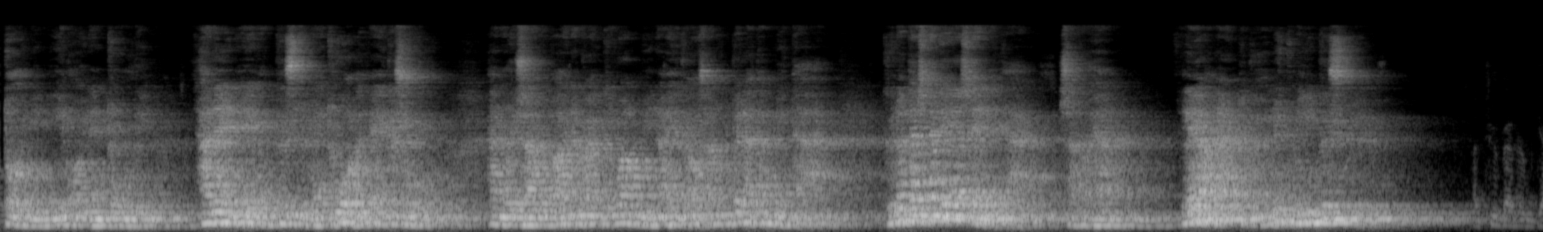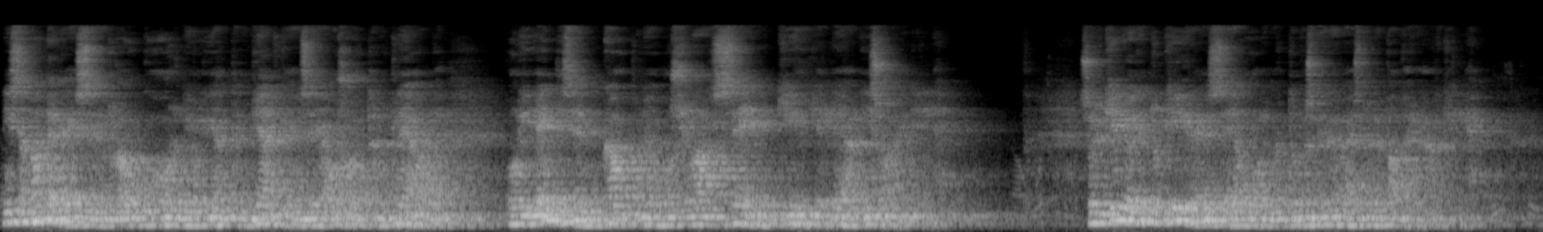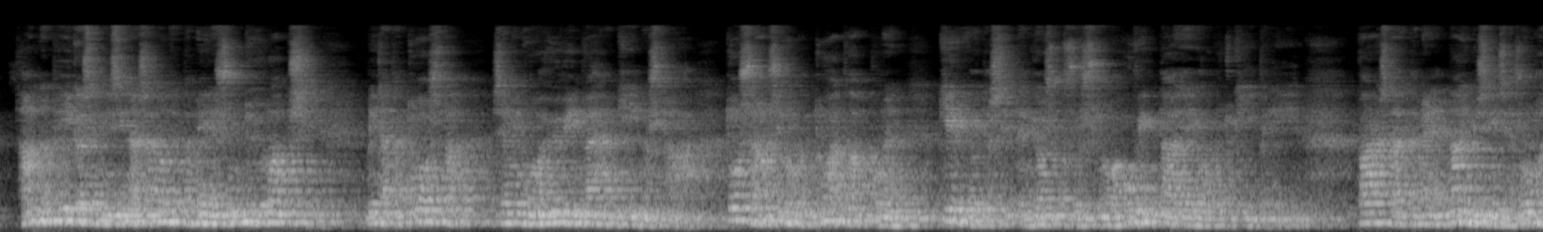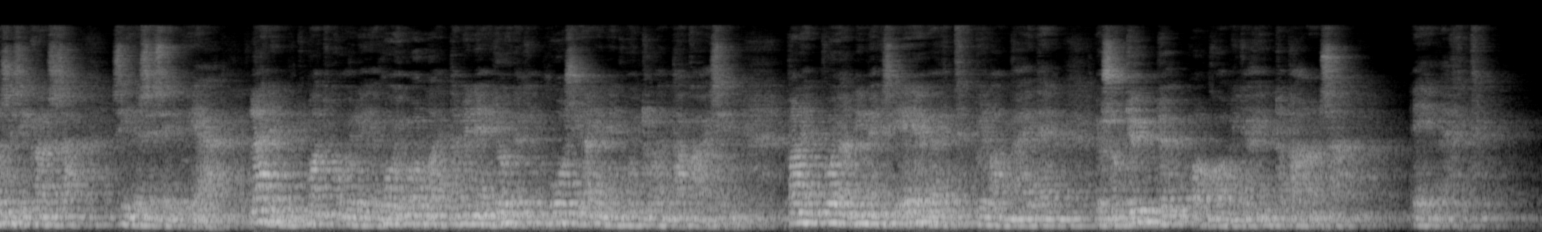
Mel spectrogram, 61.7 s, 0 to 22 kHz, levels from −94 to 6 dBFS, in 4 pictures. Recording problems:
room echo; strong; dies away in 1.9 s
off-mic speech; far
voice in the background; faint; throughout; 30 dB below the speech

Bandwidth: 14 kHz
